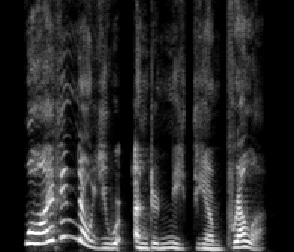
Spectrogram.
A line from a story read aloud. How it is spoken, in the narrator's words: Quarling snapped back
